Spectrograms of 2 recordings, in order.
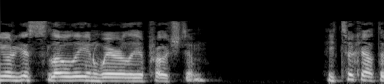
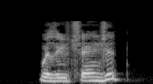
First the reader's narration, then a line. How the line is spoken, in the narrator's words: Jurgis demanded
